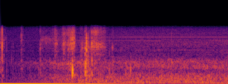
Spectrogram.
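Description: Handling noise: a few light clicks and rustles in the first second over a steady hiss that fades.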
